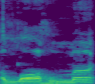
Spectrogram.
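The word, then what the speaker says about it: اللّٰهُمَّ: گیا، رضی اللہ۔ نیکسٹ اللہم، اس کا لام یہ بھی کیونکہ اس سے پہلے پیش ہے تو پر پڑھا جائے گا، قالوا اللہم، میم مشدد ہے اس لیے غنہ کریں گے.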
